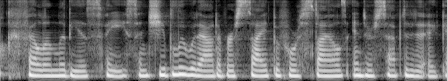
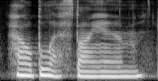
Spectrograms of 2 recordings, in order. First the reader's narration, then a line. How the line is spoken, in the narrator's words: she said dryly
